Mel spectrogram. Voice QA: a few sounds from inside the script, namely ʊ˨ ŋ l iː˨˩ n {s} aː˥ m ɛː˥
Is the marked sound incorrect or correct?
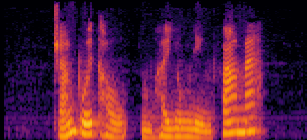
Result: incorrect: f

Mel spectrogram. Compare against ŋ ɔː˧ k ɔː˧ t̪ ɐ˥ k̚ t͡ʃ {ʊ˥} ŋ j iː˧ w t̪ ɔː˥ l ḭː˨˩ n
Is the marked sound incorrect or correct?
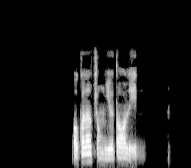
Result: incorrect: ʊ˨˩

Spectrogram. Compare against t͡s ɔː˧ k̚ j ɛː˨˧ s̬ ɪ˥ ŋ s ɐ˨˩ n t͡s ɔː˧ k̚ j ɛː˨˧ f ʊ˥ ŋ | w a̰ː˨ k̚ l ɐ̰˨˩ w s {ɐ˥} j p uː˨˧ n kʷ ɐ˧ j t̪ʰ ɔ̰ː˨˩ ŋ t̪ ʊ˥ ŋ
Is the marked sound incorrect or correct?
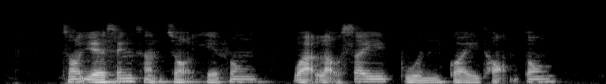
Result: correct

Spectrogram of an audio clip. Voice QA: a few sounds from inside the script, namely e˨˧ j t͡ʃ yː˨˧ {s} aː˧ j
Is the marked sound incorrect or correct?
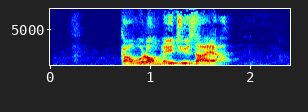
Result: correct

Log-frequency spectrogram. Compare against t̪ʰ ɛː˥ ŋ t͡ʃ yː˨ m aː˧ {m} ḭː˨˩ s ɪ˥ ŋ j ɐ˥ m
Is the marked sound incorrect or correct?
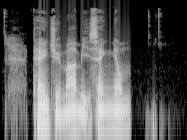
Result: correct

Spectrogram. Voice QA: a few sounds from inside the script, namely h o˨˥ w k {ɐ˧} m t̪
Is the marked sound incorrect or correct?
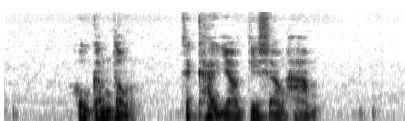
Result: incorrect: ɐ˨˥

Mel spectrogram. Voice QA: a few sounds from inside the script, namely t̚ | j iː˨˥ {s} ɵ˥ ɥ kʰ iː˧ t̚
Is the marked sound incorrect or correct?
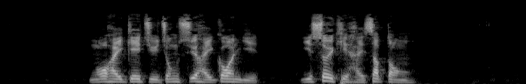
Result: correct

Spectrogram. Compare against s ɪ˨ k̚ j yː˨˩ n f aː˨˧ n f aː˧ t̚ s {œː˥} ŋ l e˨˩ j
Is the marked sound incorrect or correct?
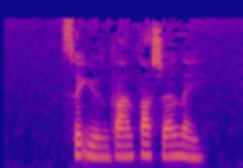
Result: incorrect: œː˨˥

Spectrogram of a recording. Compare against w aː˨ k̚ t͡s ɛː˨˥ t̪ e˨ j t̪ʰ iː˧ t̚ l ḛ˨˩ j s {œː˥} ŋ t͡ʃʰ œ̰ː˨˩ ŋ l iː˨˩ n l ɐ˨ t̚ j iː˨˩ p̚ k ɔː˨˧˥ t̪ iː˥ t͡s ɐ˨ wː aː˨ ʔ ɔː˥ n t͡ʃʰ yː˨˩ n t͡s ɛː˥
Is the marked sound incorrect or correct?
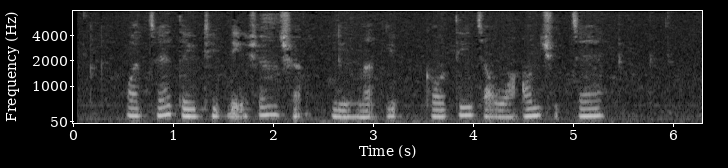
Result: correct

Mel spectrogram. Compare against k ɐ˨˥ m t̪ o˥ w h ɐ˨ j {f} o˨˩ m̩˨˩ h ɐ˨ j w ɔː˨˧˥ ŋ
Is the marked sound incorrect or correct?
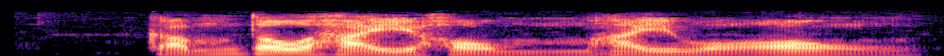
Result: incorrect: h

